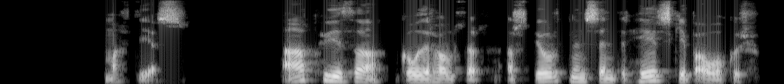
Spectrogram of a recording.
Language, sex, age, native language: Icelandic, male, 20-29, Icelandic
